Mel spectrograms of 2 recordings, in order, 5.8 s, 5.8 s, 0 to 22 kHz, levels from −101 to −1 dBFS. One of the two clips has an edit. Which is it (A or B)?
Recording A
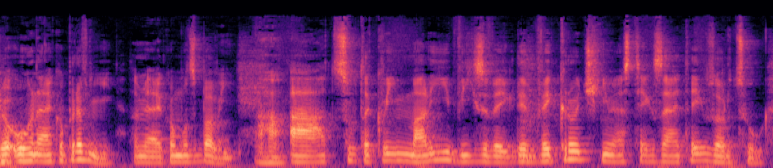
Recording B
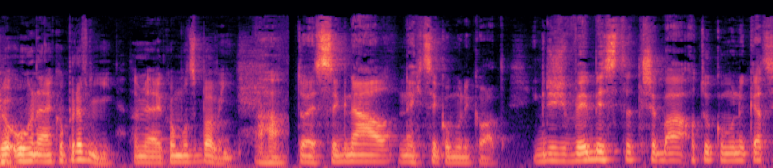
B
